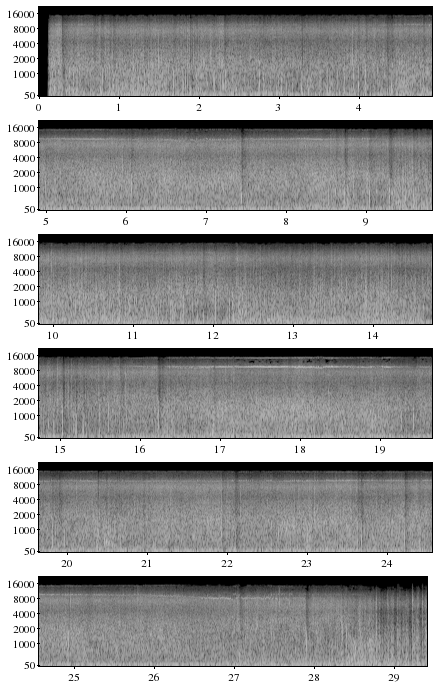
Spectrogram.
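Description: Wind buffeting the microphone at road speed on a Yamaha FJR touring motorcycle, with engine and tyre noise underneath, steady throughout.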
